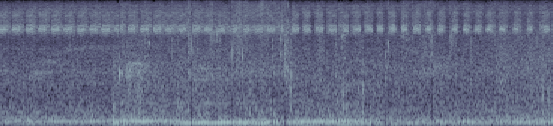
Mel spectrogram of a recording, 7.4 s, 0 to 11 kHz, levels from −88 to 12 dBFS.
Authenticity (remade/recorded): recorded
